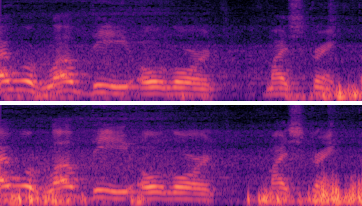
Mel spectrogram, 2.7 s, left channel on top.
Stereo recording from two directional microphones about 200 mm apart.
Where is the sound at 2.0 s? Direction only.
Centre (ahead or behind).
